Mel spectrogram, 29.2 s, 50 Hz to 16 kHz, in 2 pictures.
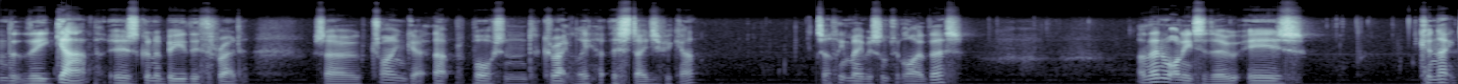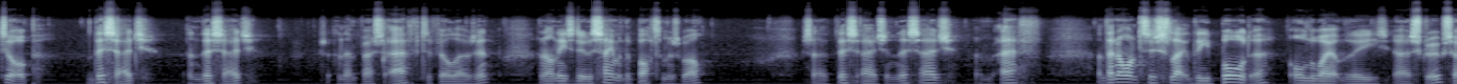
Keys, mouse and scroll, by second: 10.3 middle click, 11.4 middle click, 12.1 ctrl+middle click, 12.5 ctrl+middle click, 13.4 shift+middle click, 13.9 middle click, 14.5 ctrl+middle click, 15.0 middle click, 15.8 middle click, 15.8 click, 16.9 shift+click, 18.4 f, 19.0 ctrl+middle click, 19.4 ctrl+middle click, 19.8 shift+middle click, 20.2 ctrl+middle click, 21.1 middle click, 21.7 ctrl+middle click, 23.0 click, 23.5 shift+click, 24.6 f, 25.0 middle click, 25.8 ctrl+middle click, 26.2 ctrl+middle click, 27.6 middle click.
